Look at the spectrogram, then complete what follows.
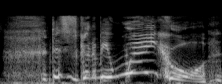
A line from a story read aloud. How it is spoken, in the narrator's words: I exclaimed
